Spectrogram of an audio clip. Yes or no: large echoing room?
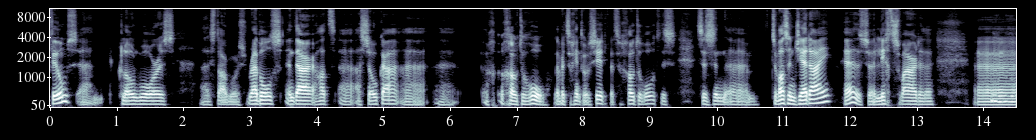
no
